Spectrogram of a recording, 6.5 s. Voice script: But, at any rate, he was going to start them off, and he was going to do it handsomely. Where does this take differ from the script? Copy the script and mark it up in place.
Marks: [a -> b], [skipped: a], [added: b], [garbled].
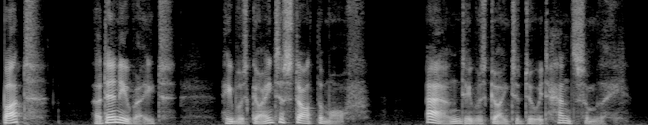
But, at any rate, he was going to start them off, and he was going to do it handsomely.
